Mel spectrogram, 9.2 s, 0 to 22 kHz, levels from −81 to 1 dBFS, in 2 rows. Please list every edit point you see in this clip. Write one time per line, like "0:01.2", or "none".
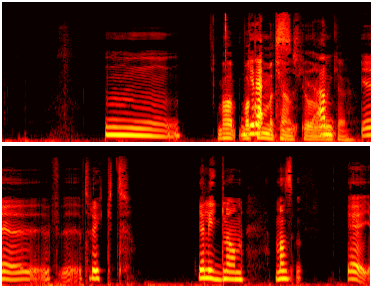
0:02.9
0:03.4
0:04.0
0:05.6
0:07.4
